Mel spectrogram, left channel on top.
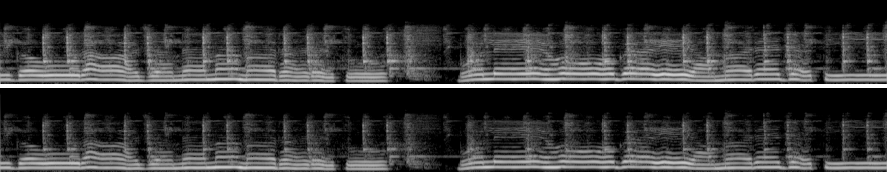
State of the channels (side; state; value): both; normal; correlation 0.67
